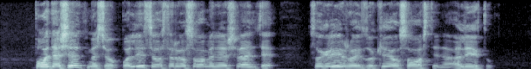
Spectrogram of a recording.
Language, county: Lithuanian, Marijampolė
